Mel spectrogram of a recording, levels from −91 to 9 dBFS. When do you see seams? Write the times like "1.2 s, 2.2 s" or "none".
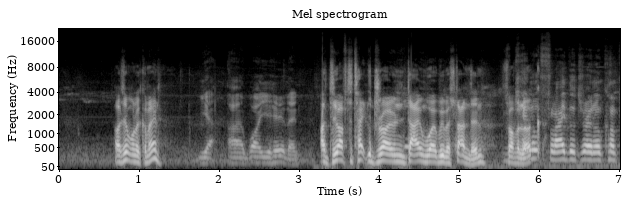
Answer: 3.1 s

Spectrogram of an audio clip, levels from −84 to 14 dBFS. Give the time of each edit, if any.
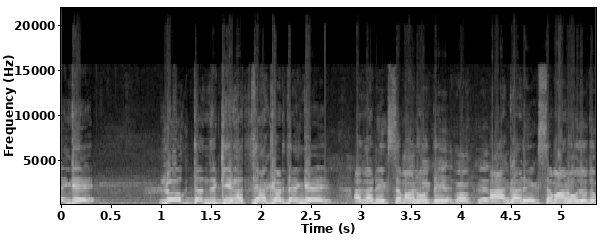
2.8 s

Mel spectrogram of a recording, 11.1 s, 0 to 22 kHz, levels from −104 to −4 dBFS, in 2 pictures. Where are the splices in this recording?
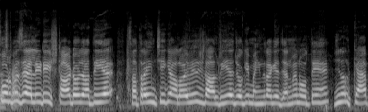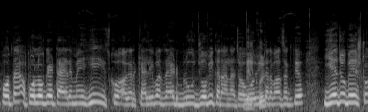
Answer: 1.8 s, 5.0 s

